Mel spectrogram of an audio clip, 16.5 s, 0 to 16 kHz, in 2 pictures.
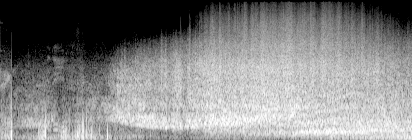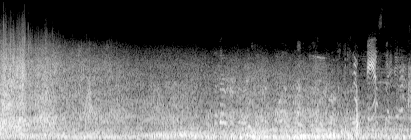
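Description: USAF Thunderbirds F-16 fighter jets passing over: a jet roar that builds from about two seconds in, is loudest and sharpest in the middle as the pitch slides down, then falls away to a lower rumble.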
